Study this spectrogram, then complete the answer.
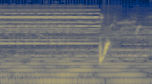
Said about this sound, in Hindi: पूर्वी का फोन है।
